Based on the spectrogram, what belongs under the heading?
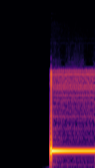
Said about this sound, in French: Votre téléphone va sonner dans quelques secondes.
